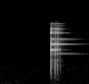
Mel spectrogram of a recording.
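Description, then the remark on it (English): A single bright clink of glasses touching in a toast, with a clear ringing tone that lingers and fades over half a second, isolated against silence. “Cheers.”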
